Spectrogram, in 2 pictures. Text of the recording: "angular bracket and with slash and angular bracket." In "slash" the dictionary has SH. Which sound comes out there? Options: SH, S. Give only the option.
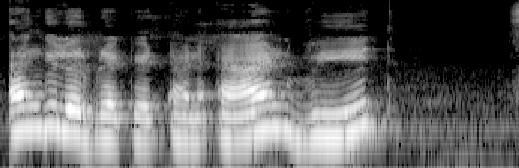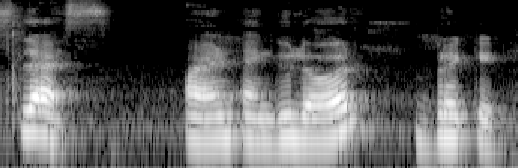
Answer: S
